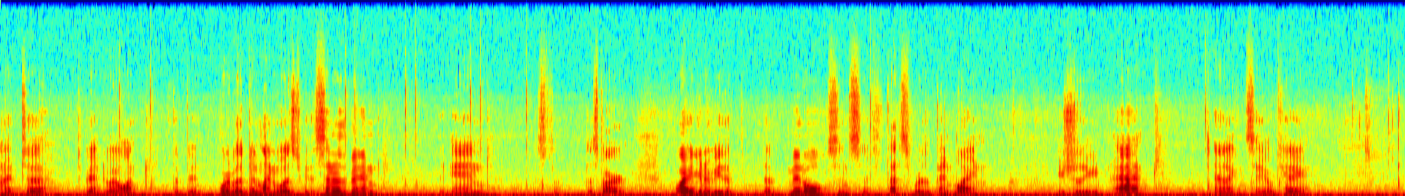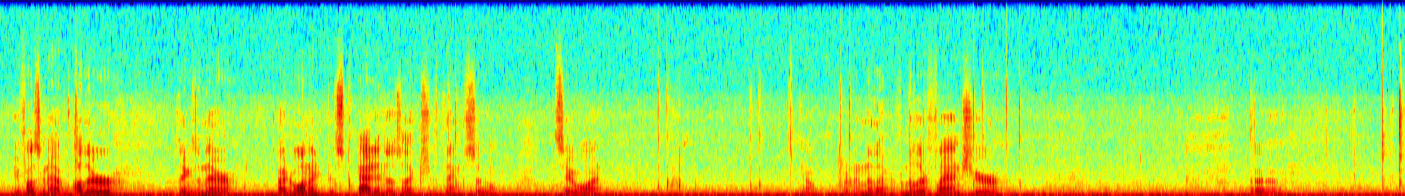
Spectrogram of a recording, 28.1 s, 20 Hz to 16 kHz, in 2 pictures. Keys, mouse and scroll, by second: 1.1 click, 3.4 click, 4.0 click, 4.6 click, 5.2 click, 12.5 click, 13.9 shift+middle click, 17.3 click, 18.5 click, 20.6 click, 21.5 click, 22.4 click, 23.2 d, 23.7 click, 24.1 click.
